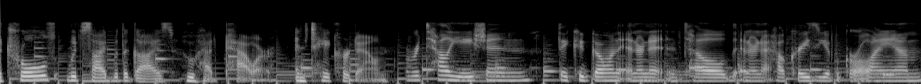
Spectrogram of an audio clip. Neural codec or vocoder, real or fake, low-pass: none; real; 7.2 kHz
